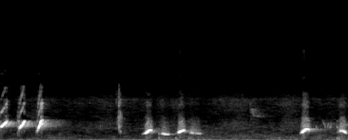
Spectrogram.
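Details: Greater green leafbird in full fill-in song, crest raised, perched. Three quick upslurred whistles, then spaced pairs of falling whistled notes with pauses between, over a faint low hum.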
